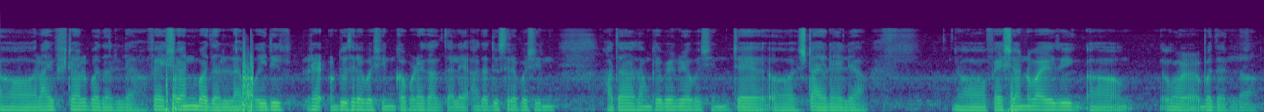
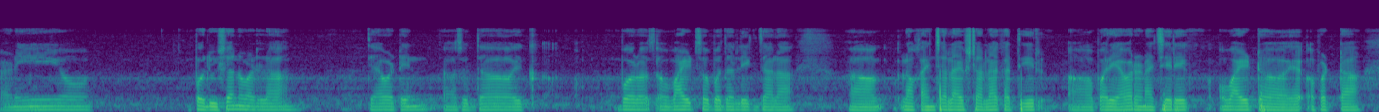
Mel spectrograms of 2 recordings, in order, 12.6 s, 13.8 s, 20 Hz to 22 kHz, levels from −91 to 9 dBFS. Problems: none marked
